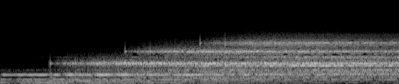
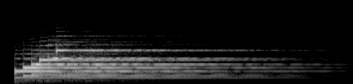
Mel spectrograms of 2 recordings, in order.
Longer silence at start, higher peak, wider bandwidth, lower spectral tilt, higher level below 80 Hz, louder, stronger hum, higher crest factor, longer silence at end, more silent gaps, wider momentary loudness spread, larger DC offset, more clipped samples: second, 0 s vs 0.15 s; about the same, -8 dBFS vs -6 dBFS; about the same, 5.6 kHz vs 6 kHz; first, -7.5 dB/octave vs -5 dB/octave; first, -46 dBFS vs -78 dBFS; about the same, -22 LUFS vs -21 LUFS; neither; about the same, 14 dB vs 18 dB; second, 0 s vs 0.95 s; neither; second, 10 LU vs 21 LU; neither; neither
